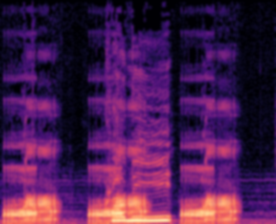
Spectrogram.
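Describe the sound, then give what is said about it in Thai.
A voice imitates a large frog's croaking: three deep, throaty bursts with short pauses between them. The middle croak is drawn out into a low, sustained groan, fairly loud. The croak is far bigger than an ordinary frog's, heard at night by a cliff under hazy moonlight. “พอขาดคำ ก็มีเสียงกบร้อง”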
